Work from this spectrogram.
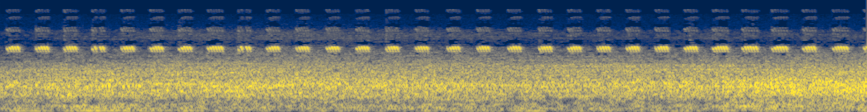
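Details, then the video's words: Cricket courtship chorus at night, shrill chirps ticking along in a fast, regular rhythm over a steady hiss. "귀뚜라미 울음소리. 슬퍼 말아요 우는 것이 아니라 사랑을 찾는 노래랍니다"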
